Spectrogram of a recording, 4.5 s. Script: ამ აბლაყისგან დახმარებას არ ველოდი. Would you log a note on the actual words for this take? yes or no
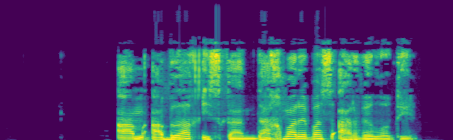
no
